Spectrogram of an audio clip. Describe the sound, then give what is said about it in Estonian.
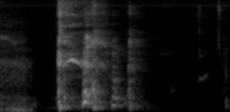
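A short burst of harsh coughing, two or three rough hacks in quick succession, after the gas of a Schweppes drink went down the wrong way, followed by a faint wheezy breath and a couple of small throat sounds. “see gaas seal sees läks minu kopsudesse. Läks kurku?”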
